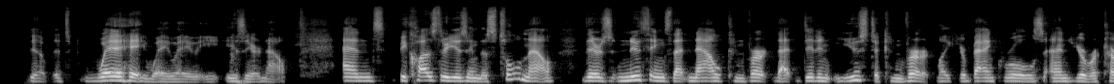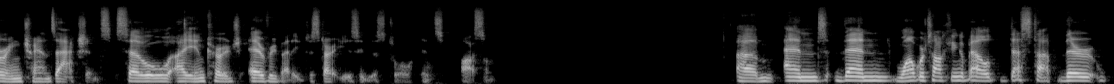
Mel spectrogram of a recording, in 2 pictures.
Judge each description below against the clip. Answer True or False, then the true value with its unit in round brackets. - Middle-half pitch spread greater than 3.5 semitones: False (3.2 semitones)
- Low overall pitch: False (155 Hz)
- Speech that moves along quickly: False (150 wpm)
